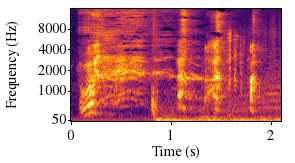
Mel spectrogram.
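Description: A man chuckling and laughing in short bursts, with a low rumble coming in underneath just before a second in.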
